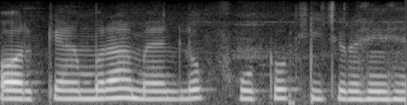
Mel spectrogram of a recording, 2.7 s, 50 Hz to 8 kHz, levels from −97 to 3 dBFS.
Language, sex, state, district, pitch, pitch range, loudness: Hindi, female, Uttar Pradesh, Budaun, 235 Hz, 225-245 Hz, -19 LUFS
